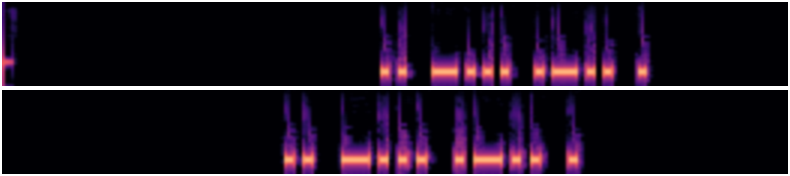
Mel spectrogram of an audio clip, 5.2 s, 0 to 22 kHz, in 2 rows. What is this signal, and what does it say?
Morse code, heard as a keyed tone, about 33 wpm, 700 Hz. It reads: IBLE IBLE
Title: Speed-Racing Prefixes and Suffixes 28wpm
